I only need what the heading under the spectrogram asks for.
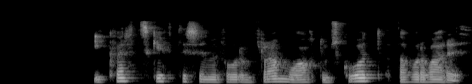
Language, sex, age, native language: Icelandic, male, 30-39, Icelandic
